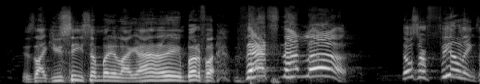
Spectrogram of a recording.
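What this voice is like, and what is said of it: Yelling, loud passionate delivery. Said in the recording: “sorry for yelling,”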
